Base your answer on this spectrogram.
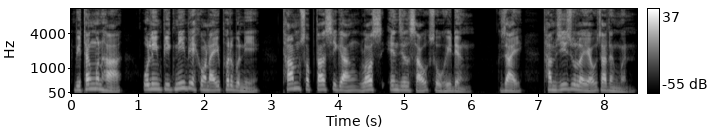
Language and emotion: Bodo, neutral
